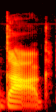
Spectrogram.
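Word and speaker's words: Gág: While her last name is spelled G-A-G, it's pronounced as Bog, not Bag. Yes, I'm talking about Newbery Award-winning author Wanda Gogg.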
